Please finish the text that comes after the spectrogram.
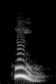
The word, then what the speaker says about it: who: Wh says H. The W is silent. Who?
